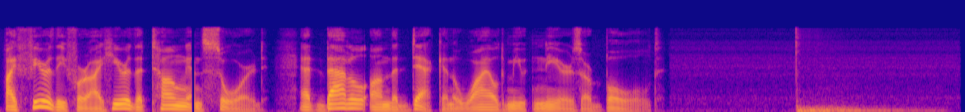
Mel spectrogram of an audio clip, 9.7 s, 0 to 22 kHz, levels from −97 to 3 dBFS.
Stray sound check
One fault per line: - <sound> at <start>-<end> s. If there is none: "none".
- dropout at 1.9-1.9 s
- thud at 7.9-9.5 s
